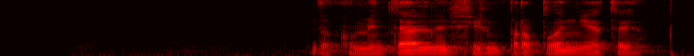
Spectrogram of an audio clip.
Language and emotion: Russian, neutral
